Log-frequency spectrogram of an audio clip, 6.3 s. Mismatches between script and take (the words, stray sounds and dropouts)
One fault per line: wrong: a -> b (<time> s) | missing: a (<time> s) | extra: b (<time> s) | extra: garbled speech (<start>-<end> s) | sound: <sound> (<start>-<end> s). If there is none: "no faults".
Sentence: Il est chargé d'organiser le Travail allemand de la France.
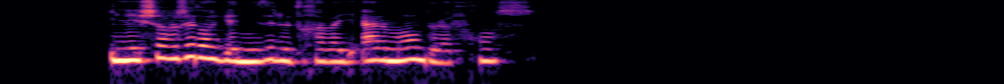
no faults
